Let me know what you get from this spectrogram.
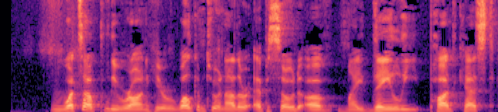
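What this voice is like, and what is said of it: Hoarse, congested voice. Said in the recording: “My voice is a little hoarse. ... my nose is a bit runny”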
